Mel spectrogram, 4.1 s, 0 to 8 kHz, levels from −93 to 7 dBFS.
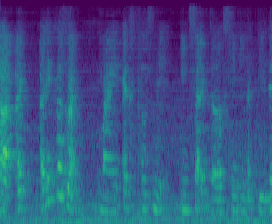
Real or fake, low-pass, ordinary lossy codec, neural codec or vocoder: fake; 7.2 kHz; none; codec, 44.1 kHz, 2.6 kbps, SNAC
